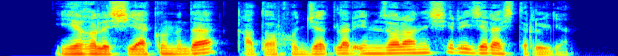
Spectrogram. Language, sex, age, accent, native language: Uzbek, male, 18-24, Surxondaryo, Uzbek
